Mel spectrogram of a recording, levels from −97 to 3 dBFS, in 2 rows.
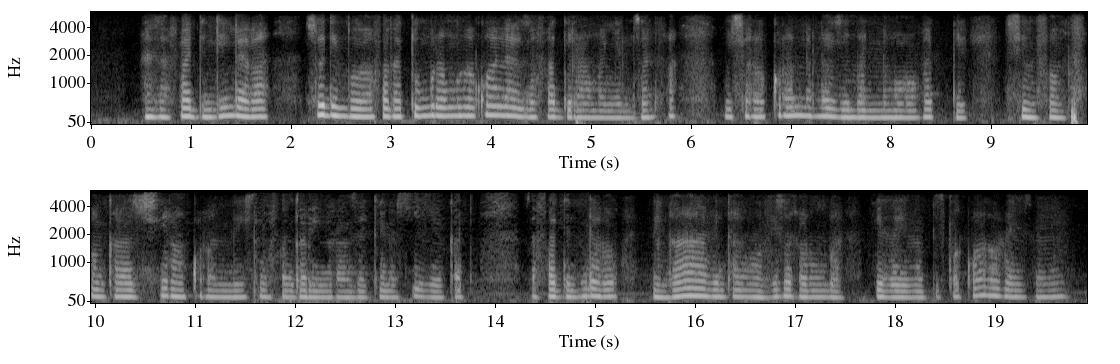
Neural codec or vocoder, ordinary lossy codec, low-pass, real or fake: codec, 44.1 kHz, 3.4 kbps, Pupu-Codec; Opus, 16 kbps; 5.4 kHz; fake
